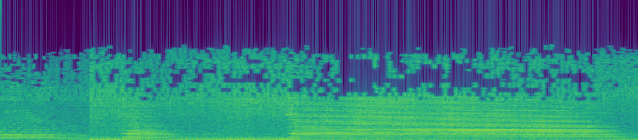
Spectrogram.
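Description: Freight train rolling through a grade crossing, its diesel locomotive's multi-note air horn sounding. A held chord cuts off about a second in, a short blast follows, then a long blast from about three seconds in, all over the steady low rumble of the passing train.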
